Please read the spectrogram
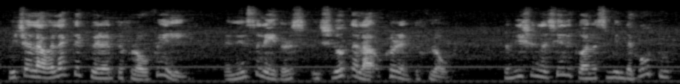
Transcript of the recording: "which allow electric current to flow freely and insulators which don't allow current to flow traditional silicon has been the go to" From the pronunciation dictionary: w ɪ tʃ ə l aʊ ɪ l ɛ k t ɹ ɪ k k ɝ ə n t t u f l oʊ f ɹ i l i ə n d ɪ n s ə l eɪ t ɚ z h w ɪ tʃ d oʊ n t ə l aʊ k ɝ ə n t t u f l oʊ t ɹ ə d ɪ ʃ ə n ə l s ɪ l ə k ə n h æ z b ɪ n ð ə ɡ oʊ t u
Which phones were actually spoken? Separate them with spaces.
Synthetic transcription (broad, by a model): w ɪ tʃ ə l aʊ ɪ l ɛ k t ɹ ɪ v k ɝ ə n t t u f l oʊ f i l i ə n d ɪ n s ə l eɪ t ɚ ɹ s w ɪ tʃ d oʊ n t ə l aʊ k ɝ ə n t t u f l oʊ t ɹ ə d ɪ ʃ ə n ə l s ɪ l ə k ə n h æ s b ɪ n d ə ɡ oʊ t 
